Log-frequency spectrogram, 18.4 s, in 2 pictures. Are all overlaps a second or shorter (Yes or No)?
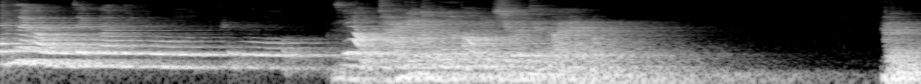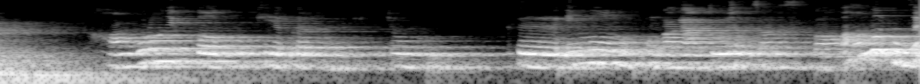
No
